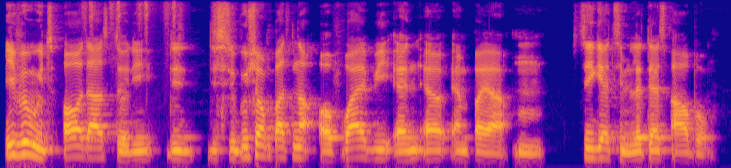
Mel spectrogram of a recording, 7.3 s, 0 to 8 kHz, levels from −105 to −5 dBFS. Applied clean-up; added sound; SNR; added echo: none; Rattle (instrument); 20 dB; none.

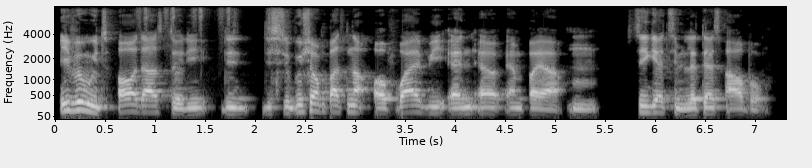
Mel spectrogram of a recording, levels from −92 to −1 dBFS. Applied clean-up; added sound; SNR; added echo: neural mask model Resemble Enhance denoiser.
